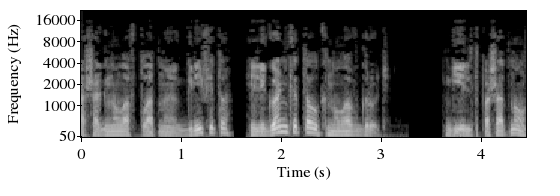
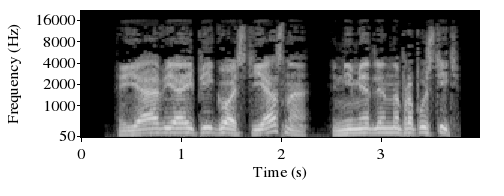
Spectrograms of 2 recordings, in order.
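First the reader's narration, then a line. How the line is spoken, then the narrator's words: Barked, most commanding tone. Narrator (Russian): Рявкнула Зара самым начальственным тоном, на который была способна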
